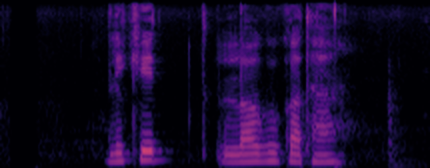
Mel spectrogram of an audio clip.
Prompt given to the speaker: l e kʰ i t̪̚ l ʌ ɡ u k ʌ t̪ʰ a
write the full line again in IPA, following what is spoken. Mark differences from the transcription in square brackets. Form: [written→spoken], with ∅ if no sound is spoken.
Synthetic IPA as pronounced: l [e→i] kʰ i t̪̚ l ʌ ɡ u k ʌ t̪ʰ a

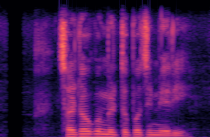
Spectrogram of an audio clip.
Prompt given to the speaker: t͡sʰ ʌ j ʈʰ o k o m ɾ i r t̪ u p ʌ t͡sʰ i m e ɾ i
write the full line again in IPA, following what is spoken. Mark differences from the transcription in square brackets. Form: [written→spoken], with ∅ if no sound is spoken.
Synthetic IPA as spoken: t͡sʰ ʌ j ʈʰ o k o m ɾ i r t̪ u p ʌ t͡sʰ i m e ɾ i

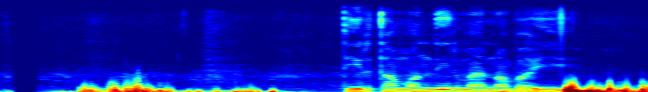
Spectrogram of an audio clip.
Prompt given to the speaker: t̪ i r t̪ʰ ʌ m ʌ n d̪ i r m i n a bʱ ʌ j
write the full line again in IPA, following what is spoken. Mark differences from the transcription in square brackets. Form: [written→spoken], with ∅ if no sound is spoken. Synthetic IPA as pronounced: t̪ i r t̪ʰ ʌ m ʌ n d̪ i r m [i→a] n [a→ʌ] bʱ ʌ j

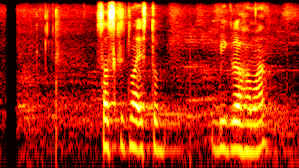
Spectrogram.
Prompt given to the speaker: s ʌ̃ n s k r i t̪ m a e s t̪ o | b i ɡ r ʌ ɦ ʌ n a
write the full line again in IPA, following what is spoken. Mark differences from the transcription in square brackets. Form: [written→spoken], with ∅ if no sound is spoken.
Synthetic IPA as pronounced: s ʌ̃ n s k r i t̪ m a e s t̪ o | b i ɡ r ʌ ɦ ʌ [n→m] a

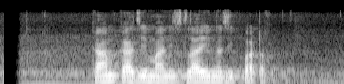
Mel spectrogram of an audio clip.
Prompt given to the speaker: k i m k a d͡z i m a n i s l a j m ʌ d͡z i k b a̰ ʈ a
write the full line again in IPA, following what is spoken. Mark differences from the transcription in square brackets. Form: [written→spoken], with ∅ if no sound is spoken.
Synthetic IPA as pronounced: k [i→a] m k a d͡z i m a n i s l a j [m→n] ʌ d͡z i k b a̰ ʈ [a→ʌ]

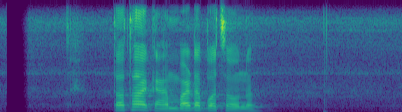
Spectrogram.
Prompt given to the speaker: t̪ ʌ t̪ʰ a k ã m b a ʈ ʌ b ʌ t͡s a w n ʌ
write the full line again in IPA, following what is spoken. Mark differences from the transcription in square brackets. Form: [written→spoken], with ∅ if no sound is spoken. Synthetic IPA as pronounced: t̪ ʌ t̪ʰ a [k→ɡ] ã m b a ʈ ʌ b ʌ t͡s a w n ʌ

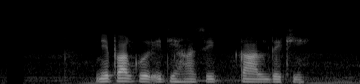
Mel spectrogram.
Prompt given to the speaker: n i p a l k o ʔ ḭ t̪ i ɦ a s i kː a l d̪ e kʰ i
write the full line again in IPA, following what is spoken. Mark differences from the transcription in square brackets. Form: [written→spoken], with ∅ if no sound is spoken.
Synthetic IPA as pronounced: n [i→e] p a l k o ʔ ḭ t̪ i ɦ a s i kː a l d̪ e kʰ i

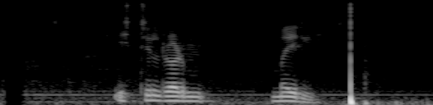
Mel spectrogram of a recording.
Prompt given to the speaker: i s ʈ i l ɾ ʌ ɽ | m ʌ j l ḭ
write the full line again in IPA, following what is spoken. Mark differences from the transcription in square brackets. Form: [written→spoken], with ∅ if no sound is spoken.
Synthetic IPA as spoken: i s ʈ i l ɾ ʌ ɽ | m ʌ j [l→ɾ] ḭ

